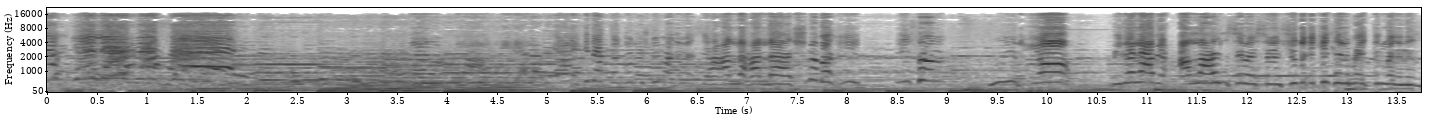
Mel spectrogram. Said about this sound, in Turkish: Çocuklar biraz daha yüksek sesle bağıralım.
